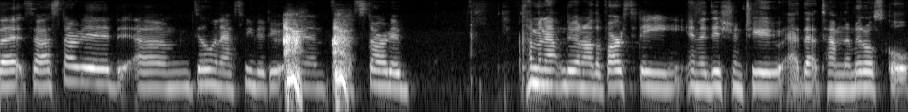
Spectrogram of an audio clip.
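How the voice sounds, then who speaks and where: With a North Carolina accent, a bright, sharp voice speaks at a moderate pace in a monotone, flat intonation, with big swings in loudness. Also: woman, fairly high pitch for a woman. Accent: Southern US (North Carolina). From coastal North Carolina (Southport). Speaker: high school sports photographer. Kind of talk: interview. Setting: live video stream.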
